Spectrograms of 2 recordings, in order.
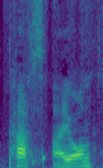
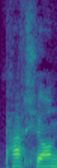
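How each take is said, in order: First: "Pass, ion" broken into "pass" and "eye-on"; split syllables. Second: Said in the usual way. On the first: Shown as a demonstration. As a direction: split "Pass, ion" into two words with a pause.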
